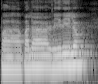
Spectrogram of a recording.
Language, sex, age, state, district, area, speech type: Malayalam, male, 60+, Kerala, Idukki, rural, spontaneous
